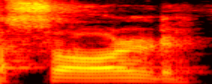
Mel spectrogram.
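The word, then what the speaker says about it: sword: तरह एस डब्लू आर डी एस के बाद में डब्लू आ रहा है यहां डब्लू को साइलेंट कर दिया और यह हो गया सर्ड एस ओ आर डी इसकी ध्वनि सर्ड हो गई अब डब्लू है व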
